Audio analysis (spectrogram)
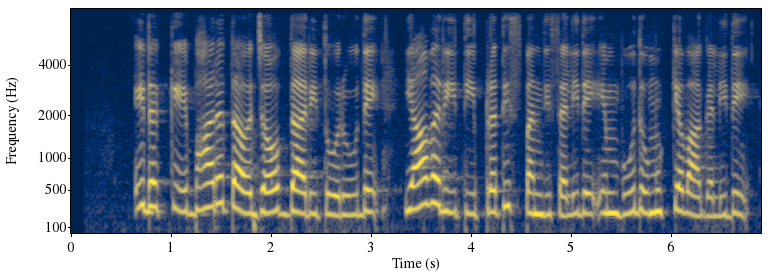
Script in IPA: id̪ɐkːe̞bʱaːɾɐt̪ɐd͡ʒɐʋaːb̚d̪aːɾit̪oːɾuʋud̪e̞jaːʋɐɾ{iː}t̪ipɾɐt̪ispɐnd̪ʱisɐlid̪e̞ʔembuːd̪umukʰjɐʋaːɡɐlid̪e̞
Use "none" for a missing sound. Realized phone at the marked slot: iː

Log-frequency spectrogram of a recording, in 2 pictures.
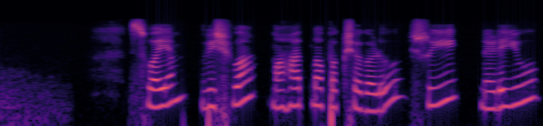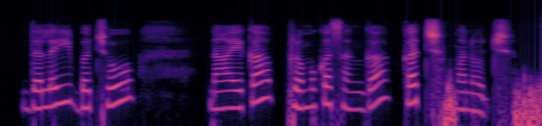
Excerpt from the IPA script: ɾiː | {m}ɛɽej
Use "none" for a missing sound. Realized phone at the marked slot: n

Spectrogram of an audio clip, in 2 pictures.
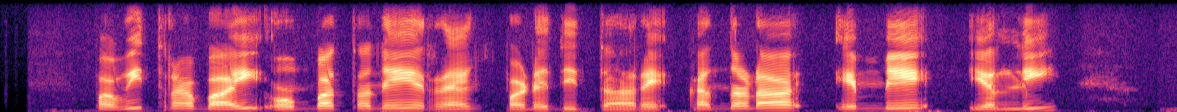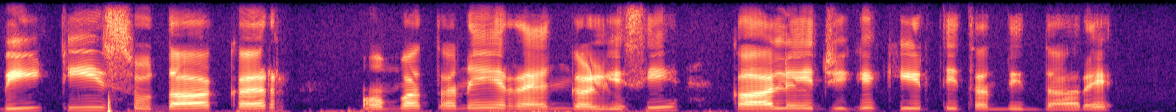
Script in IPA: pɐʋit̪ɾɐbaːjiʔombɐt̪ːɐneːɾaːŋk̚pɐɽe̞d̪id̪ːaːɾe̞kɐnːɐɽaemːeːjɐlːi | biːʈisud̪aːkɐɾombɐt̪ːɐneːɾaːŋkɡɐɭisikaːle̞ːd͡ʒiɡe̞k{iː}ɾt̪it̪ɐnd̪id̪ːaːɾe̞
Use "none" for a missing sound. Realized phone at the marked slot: iː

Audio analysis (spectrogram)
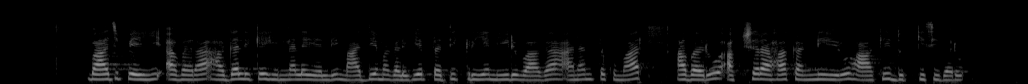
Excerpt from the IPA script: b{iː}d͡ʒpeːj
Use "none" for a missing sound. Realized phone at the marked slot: aː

